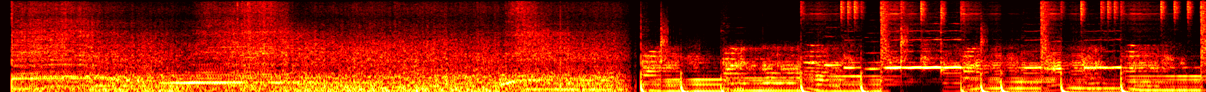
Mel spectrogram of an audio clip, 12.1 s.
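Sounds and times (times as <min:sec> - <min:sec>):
car engine running under load: 0:00.1 - 0:06.4
heavy road noise: 0:00.1 - 0:08.8.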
